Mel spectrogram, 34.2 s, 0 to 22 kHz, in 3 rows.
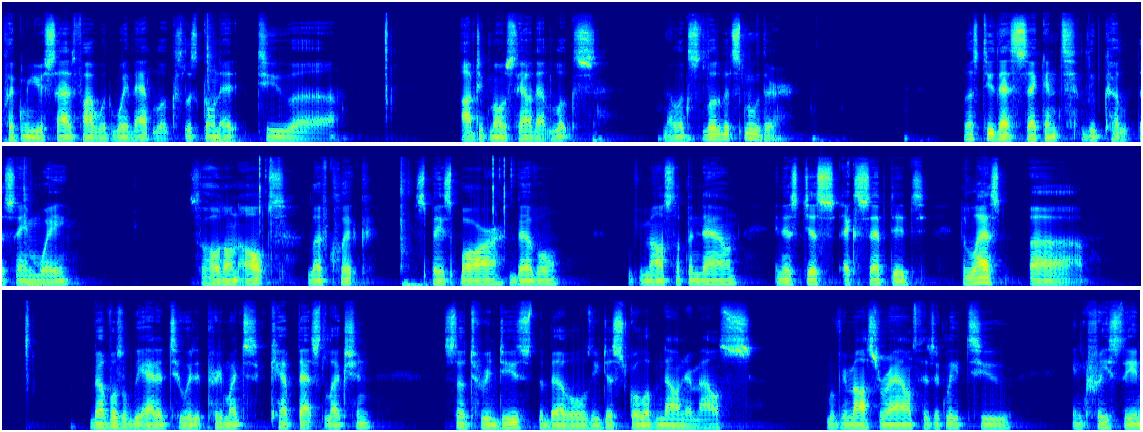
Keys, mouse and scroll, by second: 0.2-2.1 middle drag, 2.1 Tab, 3.0-3.4 scroll down 1, 3.4-9.4 middle drag, 9.4 scroll up 1, 11.7 Tab, 14.0 alt+click, 15.3 space.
